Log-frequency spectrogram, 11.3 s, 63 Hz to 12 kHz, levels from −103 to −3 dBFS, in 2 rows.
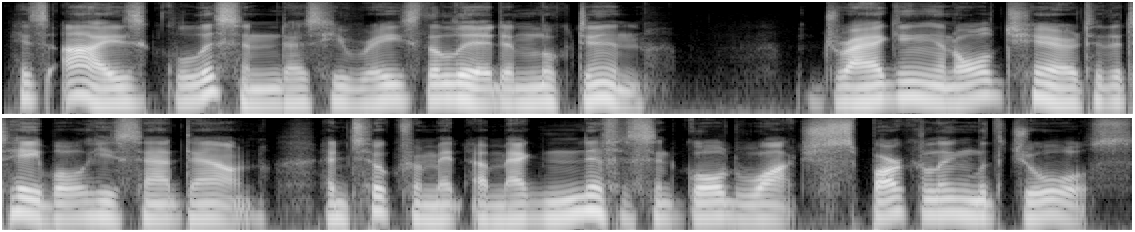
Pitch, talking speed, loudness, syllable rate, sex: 120 Hz, 170 wpm, -21 LUFS, 4.3 syllables/s, male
